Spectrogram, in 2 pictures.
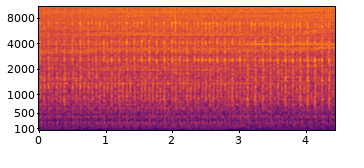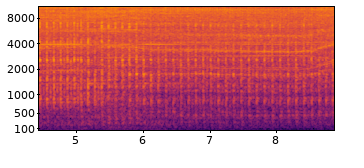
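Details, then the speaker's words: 1958 Gravely LI magneto spun with a drill on the bench, with a poor ground. Crisp snapping sparks about three a second arc over the drill's whir; the spark looks a little orange, but the magneto seems okay. "So, run her with the drill and see what she does here. You hear that one arcing?"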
